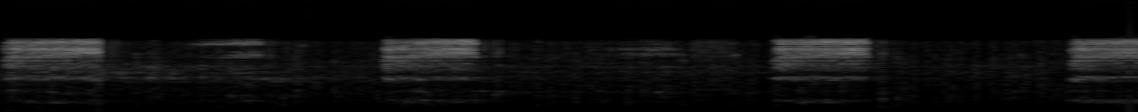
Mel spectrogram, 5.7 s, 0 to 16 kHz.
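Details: Owl at the nest during a mouse delivery before dawn, 15 May 2017: harsh, breathy hissing screeches about half a second each, repeated four times roughly every two seconds, with soft rustling between them.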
